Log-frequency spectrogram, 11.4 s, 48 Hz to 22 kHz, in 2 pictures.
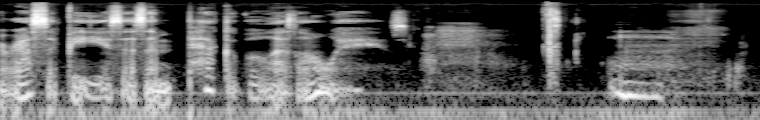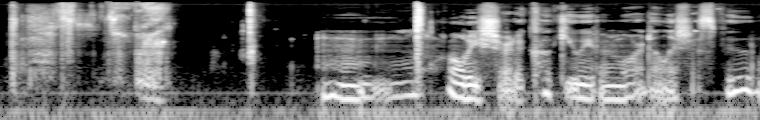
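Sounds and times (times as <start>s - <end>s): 
speech: 0.1s - 3.3s, 4.6s - 5.1s, 8.2s - 11.3s
someone biting into and chewing crunchy homemade cookies: 4.0s - 4.6s, 5.2s - 9.1s.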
